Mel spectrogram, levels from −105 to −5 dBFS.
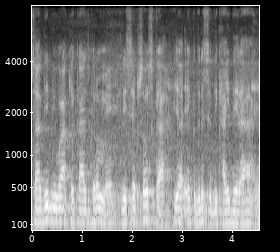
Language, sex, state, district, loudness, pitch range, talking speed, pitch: Hindi, male, Gujarat, Gandhinagar, -14 LUFS, 115-130 Hz, 185 wpm, 120 Hz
